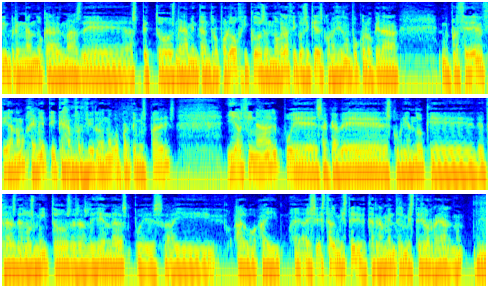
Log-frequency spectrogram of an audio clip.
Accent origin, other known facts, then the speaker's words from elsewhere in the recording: Madrid, Community of Madrid, Spain; born there; No, yo nací en Madrid.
